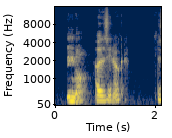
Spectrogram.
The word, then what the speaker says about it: Zino: So how would you pronounce? Well, uh Zino. Zeno.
